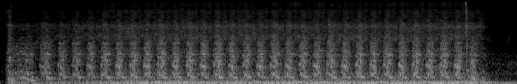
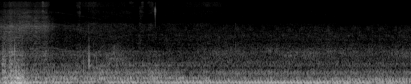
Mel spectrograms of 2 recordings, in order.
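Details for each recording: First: 2009 Vauxhall Movano minibus, sat unused with repeated flat batteries and jump starts; engine management light off, no communication with engine ECU; starter spins the engine evenly at about three to four pulses a second but it never fires; crank, no start. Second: 2009 Vauxhall Movano diesel school minibus, previous no-start with no engine ECU communication and flat batteries, running with blown fuse bypassed via power probe: steady, even low idle rumble, no knocks or misses; engine light on; normal idle.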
